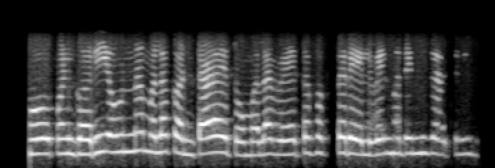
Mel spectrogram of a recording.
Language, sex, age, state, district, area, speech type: Marathi, female, 30-45, Maharashtra, Palghar, urban, conversation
